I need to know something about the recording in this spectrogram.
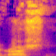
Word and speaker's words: Roche: We do have a 10-year strategy that we've developed in Roche Diagnostic.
